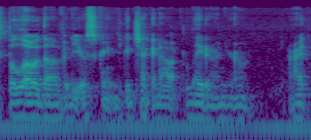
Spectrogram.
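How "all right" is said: ordinary talk, nothing marked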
